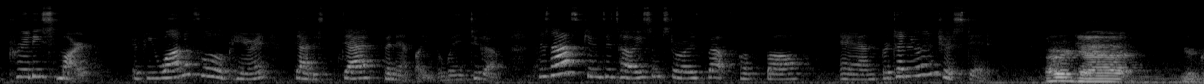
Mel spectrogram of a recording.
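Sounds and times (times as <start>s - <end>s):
child speaking: 0.0s - 10.0s.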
